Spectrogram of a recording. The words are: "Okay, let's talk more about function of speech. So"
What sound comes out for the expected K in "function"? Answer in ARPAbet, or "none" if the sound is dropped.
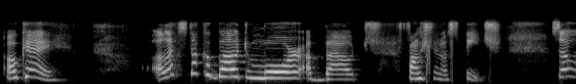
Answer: K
